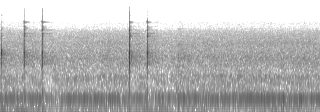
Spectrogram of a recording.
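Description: Hammer tapping a length of wire against a small bench anvil to straighten it: five sharp metallic taps, three in quick succession at the start and two more about two seconds in. A low steady hum runs underneath.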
